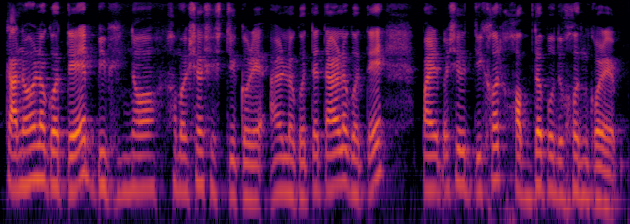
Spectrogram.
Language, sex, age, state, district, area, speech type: Assamese, male, 18-30, Assam, Majuli, urban, spontaneous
